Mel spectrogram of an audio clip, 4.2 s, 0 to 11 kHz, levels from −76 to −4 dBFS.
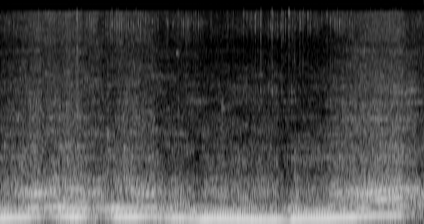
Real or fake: real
